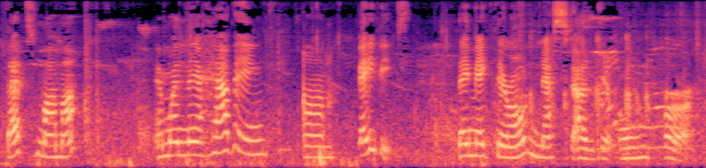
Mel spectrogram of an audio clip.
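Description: A middle-aged woman hosts a children's show-and-tell in a high voice. She takes her time, explaining simply and haltingly. It is recorded outdoors, with clear background noise. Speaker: children's farm storytime host. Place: outdoors in a backyard farm pen. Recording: noisy outdoor recording with clicks.

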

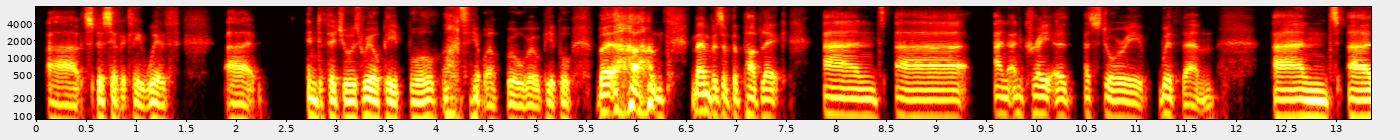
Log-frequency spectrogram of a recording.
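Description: Man, middle-aged, deep voice. Informal panel speaker, explanatory, hesitant stop-start delivery. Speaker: theatre maker, panellist. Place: home kitchen, indoors.

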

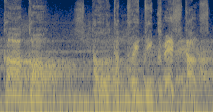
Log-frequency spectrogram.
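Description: A man voicing a dim-witted, hulking tiger henchman in a cartoonish game, growling and shouting in broken English. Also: on the high side, wildly swooping pitch, very slow, loud music behind the voice, full character voice. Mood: brutish threats. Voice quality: gruff, growling. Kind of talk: cartoonish video game acting.

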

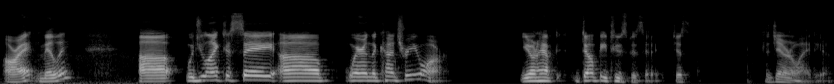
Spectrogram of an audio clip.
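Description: A man around his thirties moderating a casual question-and-answer session on a video call, restarting phrases in a halting way. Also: on the high side, very animated, a bit bright. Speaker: moderator of a panel discussion. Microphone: video call computer microphone.

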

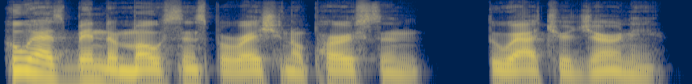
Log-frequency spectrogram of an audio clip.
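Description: Host in his thirties, mid pitch, laid-back questioner, dry close mic. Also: a little fast, dry recording. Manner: relaxed, asks questions, short reactions. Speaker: podcast host. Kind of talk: casual interview chat. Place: podcast studio. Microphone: studio mic, headphones.

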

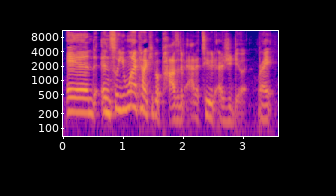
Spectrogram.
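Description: A woman's voice: medium pitch, lively intonation, fast. A woman in her thirties giving a candid self-help talk to camera, earnest and emphatic, often checking in with the listener. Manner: earnest, conversational, emphatic with frequent check-in questions. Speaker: vlog host. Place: small indoor room with fabric backdrop.

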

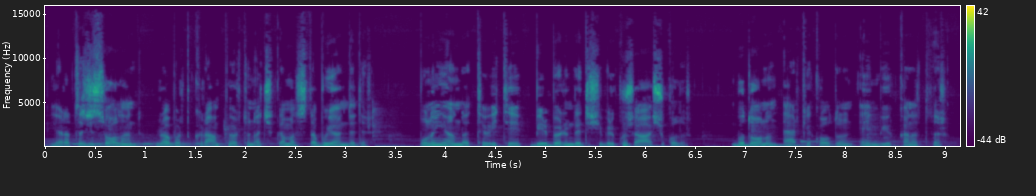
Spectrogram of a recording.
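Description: A man narrates from a script. His delivery is formal and measured. Music plays clearly underneath. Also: medium pitch, lively intonation, warm tone. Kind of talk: scripted narration of trivia video. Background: background music.

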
